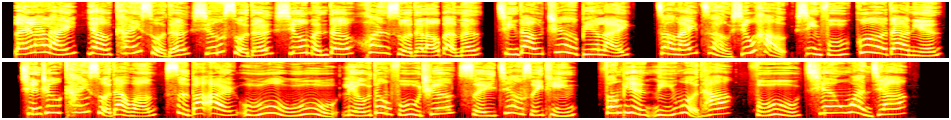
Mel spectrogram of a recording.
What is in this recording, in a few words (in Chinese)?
女 促销广告; 全州开锁大王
